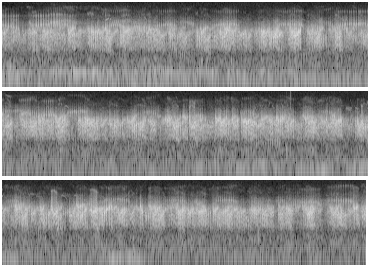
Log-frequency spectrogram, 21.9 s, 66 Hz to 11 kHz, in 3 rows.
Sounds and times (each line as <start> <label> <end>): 0.0 Frogs chatting in the lake 21.9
